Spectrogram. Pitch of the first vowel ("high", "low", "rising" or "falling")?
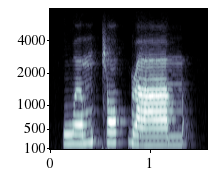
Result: rising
